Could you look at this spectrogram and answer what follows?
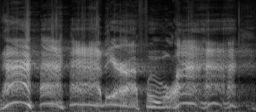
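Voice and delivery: high, scornful mock laugh at Jesus; mocking laughter. Mourners scoffing at Jesus, high mocking laugh. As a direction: laugh him off as a fool. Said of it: "they went from crying to laughing".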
